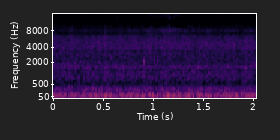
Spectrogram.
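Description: Steady low rumble of a car, heard from inside its cabin while the car stands still.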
